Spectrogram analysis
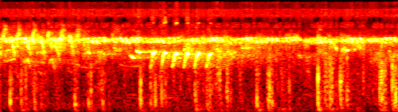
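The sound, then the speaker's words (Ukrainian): Hooves of a stranger's ridden horse approach a camp entrance along a path in a quick, steady clip-clop, over a constant high chirring of insects in the background. “Ми побігли в бік в'їзду, і вже за хвилину на стежці затупотіли кінські копита.”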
